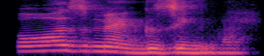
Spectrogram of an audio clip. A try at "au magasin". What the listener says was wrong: Oh, au magasin. Look here, we have X, but it's not pronounced. It's pronounced like the masculine. Au magasin. au magasin, only if we have vowel after, then we're going to see, for example, United States, aux États-Unis. We're going to do la liaison only if there is vowel after. But if we don't have vowel, au. Ils vont au magasin.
